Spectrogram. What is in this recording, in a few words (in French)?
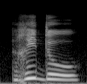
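"RIDEAU", French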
